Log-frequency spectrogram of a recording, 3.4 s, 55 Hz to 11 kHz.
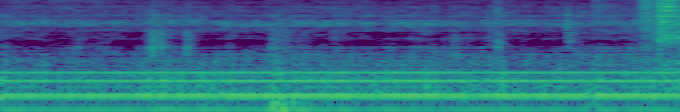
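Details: Akai AP-207 direct-drive automatic turntable during a service: constant low mains-type hum with a steady buzz, persisting after swapping to a known-good test cartridge; source unclear, possibly a bad cable or bad channels.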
